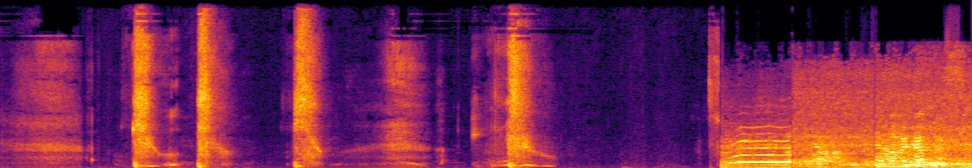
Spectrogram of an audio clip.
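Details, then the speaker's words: A rapid run of about six sharp sneezes in quick succession, followed by background music and voices; repeated sneezing. "I feel like I only sneeze in increments of like Bless you."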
